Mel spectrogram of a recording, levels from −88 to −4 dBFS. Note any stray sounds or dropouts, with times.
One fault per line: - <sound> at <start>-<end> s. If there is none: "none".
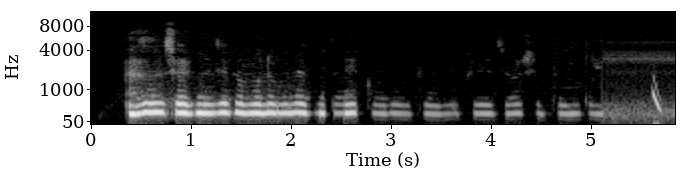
- chirp at 5.6-5.7 s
